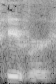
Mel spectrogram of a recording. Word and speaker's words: Kiefer: George Kiefer, K-I-E-F-E-R.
